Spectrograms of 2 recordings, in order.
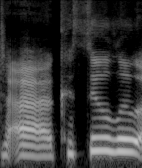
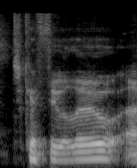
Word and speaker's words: Cthulhu: I generally say it as Cthulhu. That was the one that sounds rightest to me.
